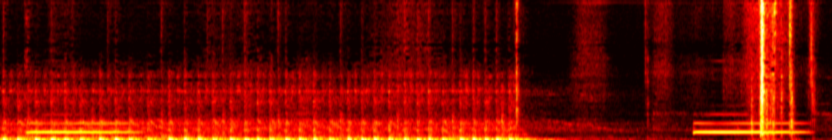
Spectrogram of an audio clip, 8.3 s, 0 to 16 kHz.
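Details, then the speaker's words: Jeep Patriot at -36 to -40°C/-40°F with failed block heater, pedal held to floor to clear fuel; about three and a half slow labored starter beats per second for five seconds, never catches, then a chime; extended cranking in extreme cold, no start. "I'm really worried about my starter it's never worked so hard in its [Music] life come on"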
